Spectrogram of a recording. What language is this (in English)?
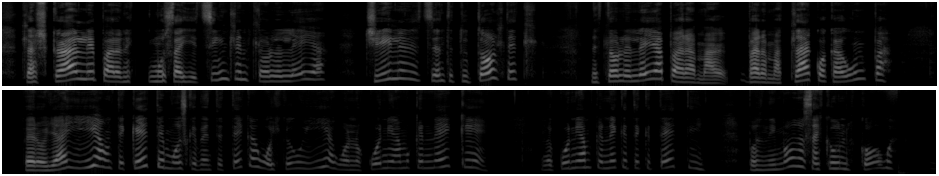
Tetelcingo Nahuatl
